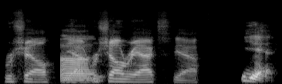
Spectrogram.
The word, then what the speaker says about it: Rochelle: you, and I think I always say her name wrong because I want to say Rachel, but I know her name's Rochelle and not Rachel. Rochelle.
